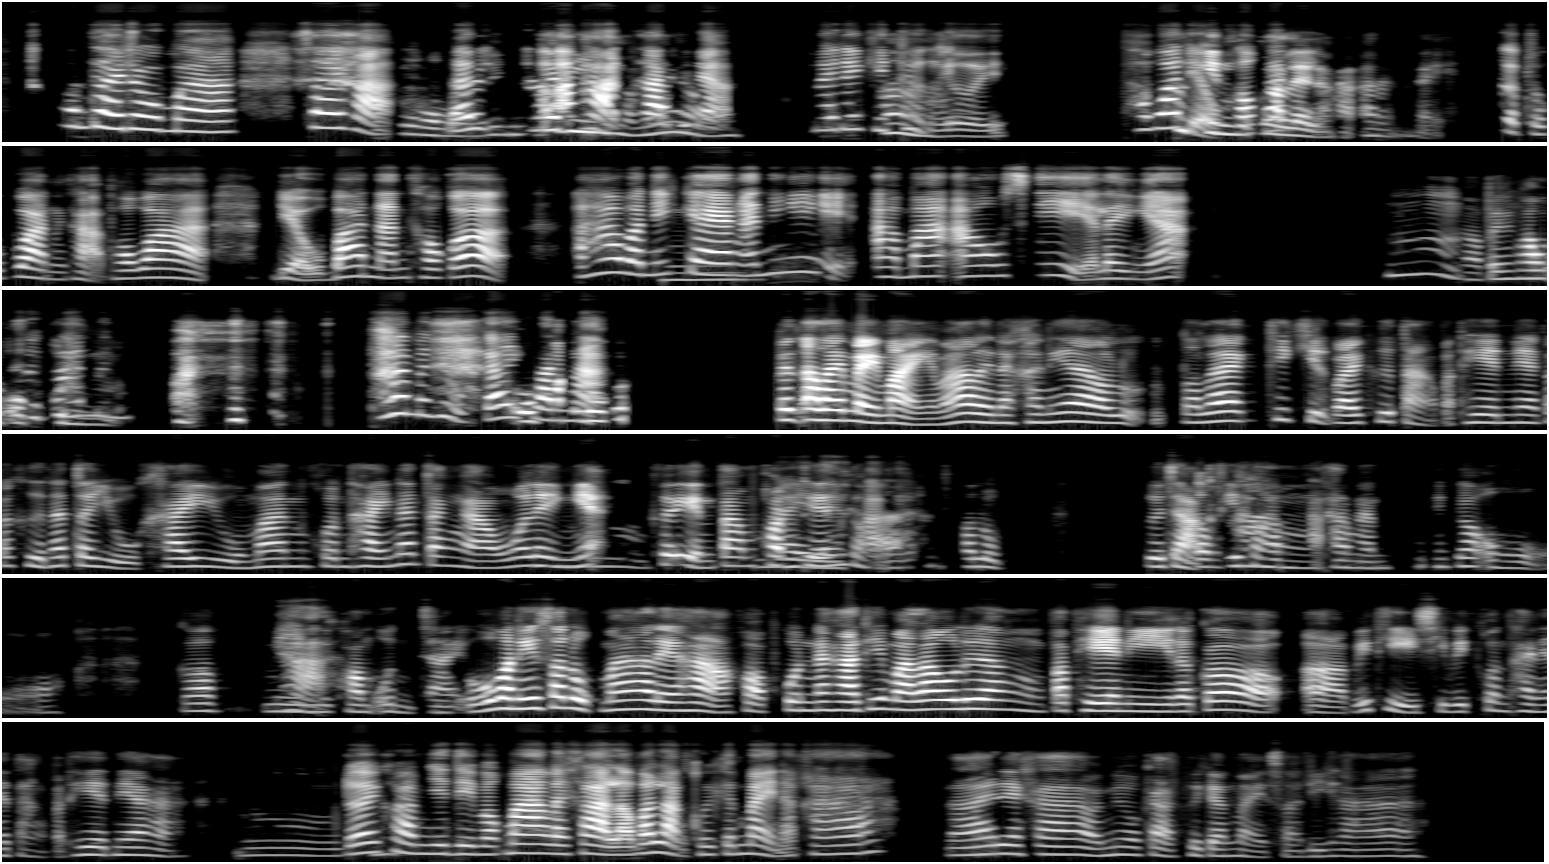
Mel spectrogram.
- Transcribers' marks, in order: other background noise; laugh; "บ้าน" said as "พ้าน"
- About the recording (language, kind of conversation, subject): Thai, podcast, งานประเพณีท้องถิ่นอะไรที่ทำให้คนในชุมชนมารวมตัวกัน และมีความสำคัญต่อชุมชนอย่างไร?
